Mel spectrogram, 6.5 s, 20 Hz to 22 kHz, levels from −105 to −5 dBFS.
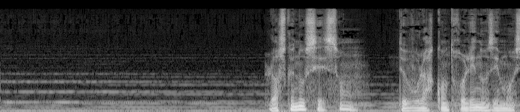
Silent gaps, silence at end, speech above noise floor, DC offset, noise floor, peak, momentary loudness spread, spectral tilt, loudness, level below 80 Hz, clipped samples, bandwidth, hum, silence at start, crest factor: none; 0 s; 24 dB; under 0.1%; -45 dBFS; -6 dBFS; 25 LU; -5 dB/octave; -22 LUFS; -36 dBFS; under 0.1%; 16 kHz; none; 0 s; 18 dB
